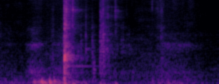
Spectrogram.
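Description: A tennis racket being handled at the end of a forehand swing: a soft thump, then a sharp click just after it, and a lighter click about a second in.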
